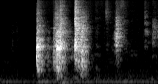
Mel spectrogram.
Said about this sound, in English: I'm just going to slice up a cucumber first.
